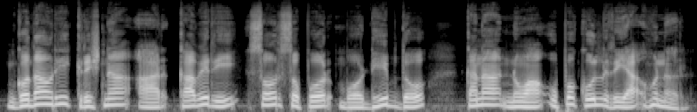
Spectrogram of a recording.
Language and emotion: Santali, neutral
